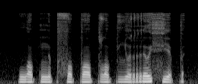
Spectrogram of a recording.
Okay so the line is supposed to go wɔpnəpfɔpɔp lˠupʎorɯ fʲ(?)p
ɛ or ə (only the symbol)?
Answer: ɛ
